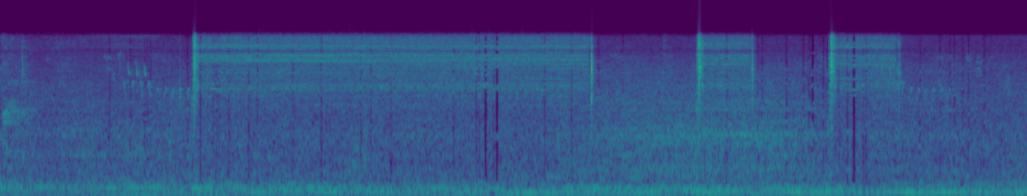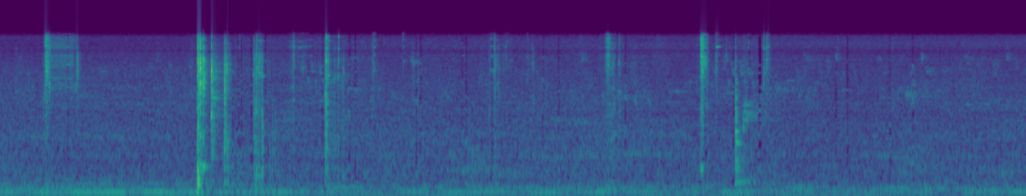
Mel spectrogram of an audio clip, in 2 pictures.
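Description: Compressed air hissing through an air chuck into a dually pickup's rear tire valve: one long steady hiss of about six seconds, then two shorter hisses. After that come short sharp clicks and brief spurts of air as the chuck is pressed on and off the valve, loudest a little past the middle and again near the end.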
